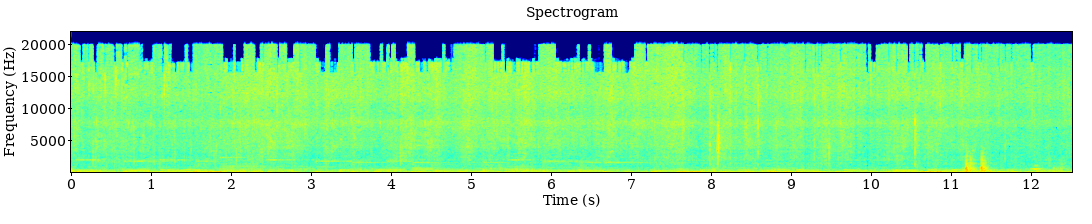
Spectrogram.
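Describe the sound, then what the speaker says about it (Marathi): Onion frying in oil in a pan, a continuous dense sizzle and crackle held steady throughout, with a few brief stirring clatters near the end and no talking. "ह्याच्यात थोडंसं तेल टाकते कांदा टाकते"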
